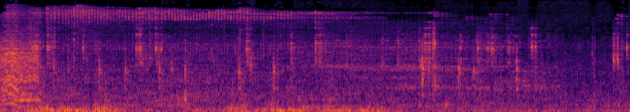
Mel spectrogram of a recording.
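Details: Bosch Performance Line Speed e-bike mid-drive motor while pedalling: rough, uneven rattling whir louder than it should be; something inside the drive unit seems broken, cause not confirmed.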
